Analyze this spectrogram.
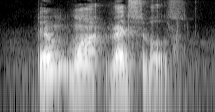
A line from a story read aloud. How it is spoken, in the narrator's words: Ra muttered irritably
